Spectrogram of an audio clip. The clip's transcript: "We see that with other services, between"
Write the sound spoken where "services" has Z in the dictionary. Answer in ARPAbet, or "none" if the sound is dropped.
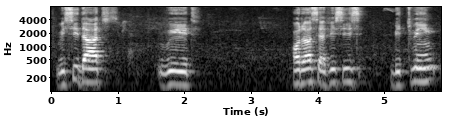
S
